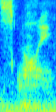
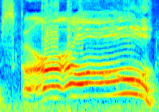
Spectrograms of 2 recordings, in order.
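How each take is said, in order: First: Breathy whisper, barely audible; under her breath. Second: Imitating a stroke patient forcing out the word, high and loud; effortful first word. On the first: Retold or imitated. Nurse quietly cueing her dog, whispered under her breath. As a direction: slip the word out secretly under the breath. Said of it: "under my breath". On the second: Stroke patient finally forcing out her first word, high and loud. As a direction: push the word out like a hard-won first word, pitched up and louder.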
